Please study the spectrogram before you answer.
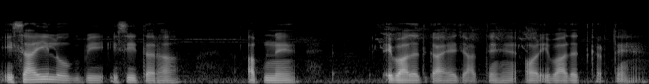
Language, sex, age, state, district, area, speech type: Urdu, male, 30-45, Uttar Pradesh, Aligarh, urban, spontaneous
